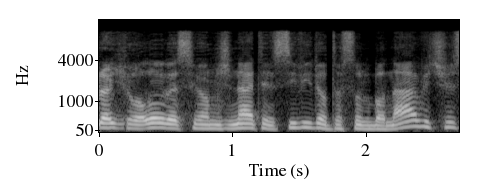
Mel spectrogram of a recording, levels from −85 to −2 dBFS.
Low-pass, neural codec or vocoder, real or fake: 10.8 kHz; codec, 16 kHz in and 24 kHz out, 0.4 kbps, LongCat-Audio-Codec, two codebook decoder; fake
